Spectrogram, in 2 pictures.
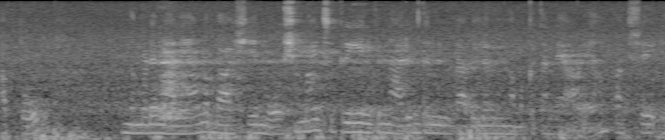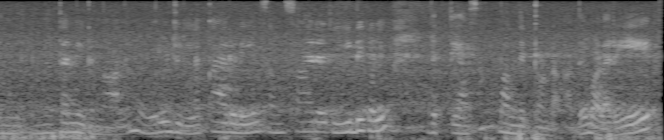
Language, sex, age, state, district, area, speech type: Malayalam, female, 18-30, Kerala, Wayanad, rural, spontaneous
